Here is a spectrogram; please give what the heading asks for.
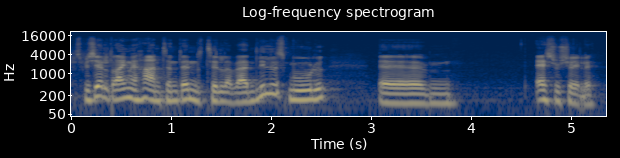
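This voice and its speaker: Young male co-host, animated storyteller, laughs a lot, casual swearing. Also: mid-range voice. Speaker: podcast co-host. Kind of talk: casual chat.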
